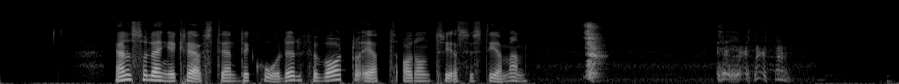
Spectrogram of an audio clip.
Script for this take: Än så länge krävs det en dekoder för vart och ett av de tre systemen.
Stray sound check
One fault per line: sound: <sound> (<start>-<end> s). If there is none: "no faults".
sound: sneeze (5.8-6.1 s)
sound: throat clearing (7.2-8.0 s)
